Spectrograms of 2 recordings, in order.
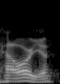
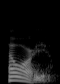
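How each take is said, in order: First: It is said in a quick, offhand, casual way. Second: It is said in a slow, warm, caring way. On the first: The speaker is only greeting in passing. "Do I really care how are you? Probably not" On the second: The speaker really wants to know. "I can actually sit down right in front of you and say"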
